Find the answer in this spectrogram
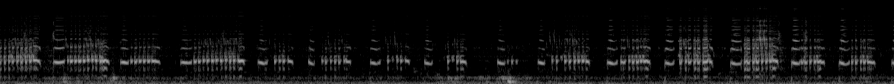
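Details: Tawny owl family on 19 April 2017, mother feeding the youngest chick a mouse: soft, nasal, harmonic notes near one kilohertz, chattered in quick bursts of several per second with brief pauses, over a faint low rumble.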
